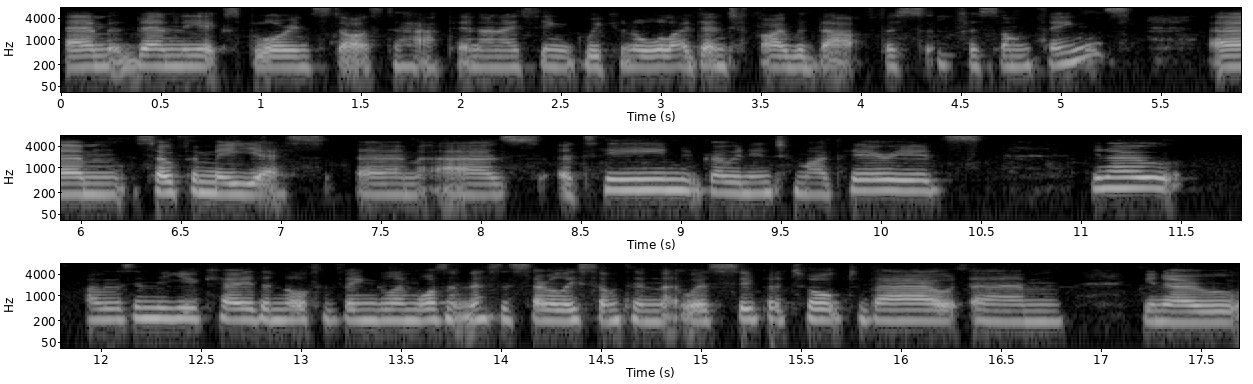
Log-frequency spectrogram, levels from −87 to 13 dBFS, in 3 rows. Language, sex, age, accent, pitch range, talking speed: English, female, 30-49, British, 180-220 Hz, 185 wpm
